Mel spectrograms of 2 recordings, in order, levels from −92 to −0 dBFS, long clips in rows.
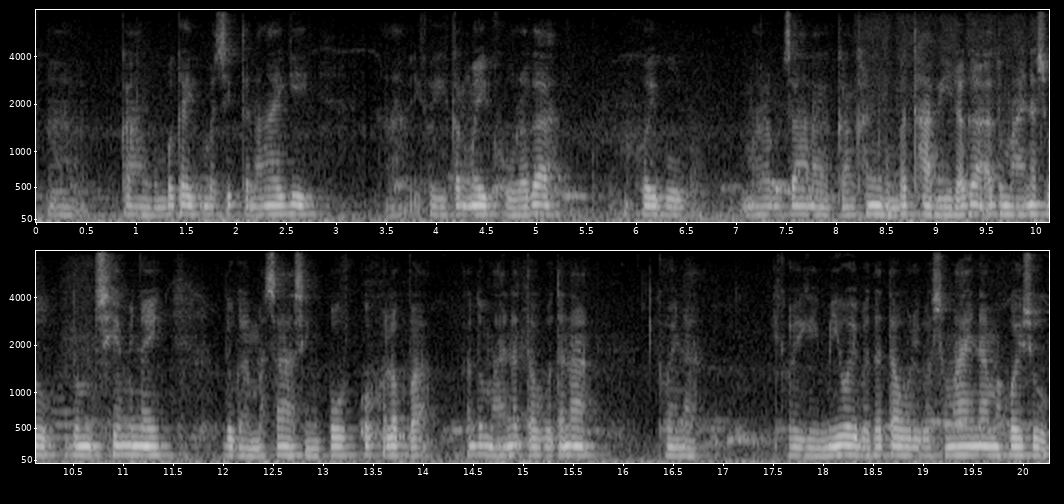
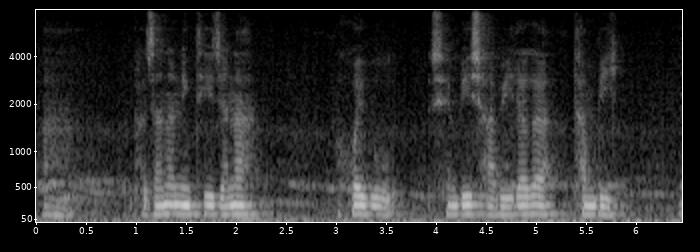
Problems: background sounds at intervals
